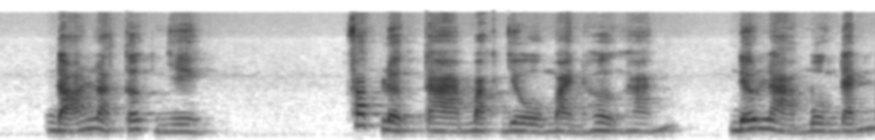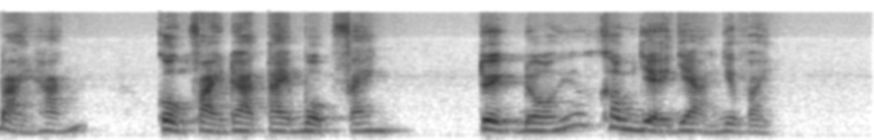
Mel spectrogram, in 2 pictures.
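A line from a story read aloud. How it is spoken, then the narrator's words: Cold, arrogant. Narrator (Vietnamese): Ngọc Hư Tử tầm cao khí ngạo, lạnh lùng nói tiếp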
